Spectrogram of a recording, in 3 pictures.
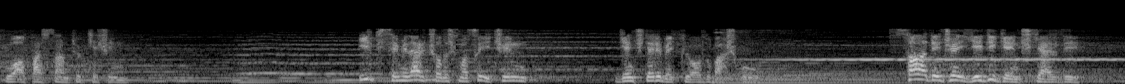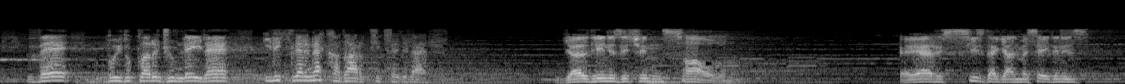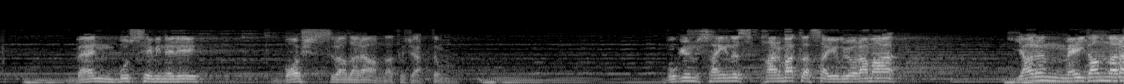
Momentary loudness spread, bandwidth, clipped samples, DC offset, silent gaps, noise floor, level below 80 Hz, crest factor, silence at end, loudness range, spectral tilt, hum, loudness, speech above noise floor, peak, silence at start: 22 LU; 5.4 kHz; under 0.1%; under 0.1%; none; -48 dBFS; -50 dBFS; 22 dB; 0 s; 9 LU; -6 dB/octave; none; -22 LUFS; 26 dB; -2 dBFS; 0 s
